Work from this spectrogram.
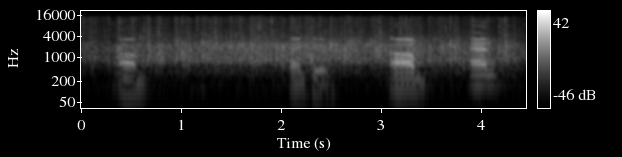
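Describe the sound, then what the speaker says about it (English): An audience at a tech industry summit applauds: a steady bed of clapping across the room while someone speaks briefly over it several times, including a short thanks. "Please give them a round of applause."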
